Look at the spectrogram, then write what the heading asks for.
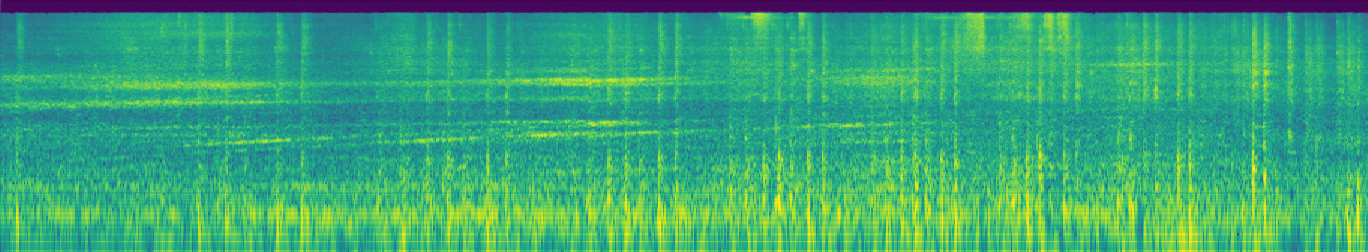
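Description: Electric commuter train pulling out of a station and accelerating past. The traction motor whine rises steadily in pitch over a low running rumble, and the wheels clack over the rail joints more and more often as the train picks up speed.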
